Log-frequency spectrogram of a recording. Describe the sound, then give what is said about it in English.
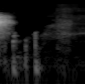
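A single quick sneeze, a sharp hissing burst at the start that fades into a few soft low bumps and breathy noise, fairly quiet and short. “Bless you.”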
